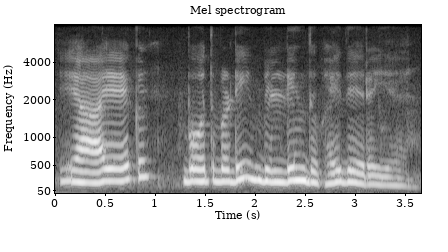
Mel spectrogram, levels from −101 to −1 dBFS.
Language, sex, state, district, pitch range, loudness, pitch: Hindi, female, Uttar Pradesh, Saharanpur, 180-220 Hz, -13 LUFS, 210 Hz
